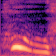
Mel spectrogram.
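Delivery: high, loud falling "whew"; high whoop. Real, not acted. Driver pausing before resuming the chat, high whoop. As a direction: let out a sudden high whew. Wordless high exclamation while driving.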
